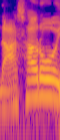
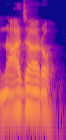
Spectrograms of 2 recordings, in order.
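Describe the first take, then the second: First: The middle consonant is an s sound. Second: The middle consonant is a j sound. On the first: This is the form Protestants have traditionally used. The speaker calls it wrong. "우리는 나사로 이러는데" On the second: This is the form Catholics use. The speaker calls it right. "지읒 발음이에요. 그래서 사실은 나자로 해야 맞아요"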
